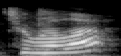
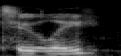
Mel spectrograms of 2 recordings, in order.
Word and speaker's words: Tooele: never said it right tooele yeah yes good job yeah well that's cuz she said it like every five minutes when i was there in april and I'm like that is not how it's spelled everybody calls it to Lee truly family in girl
